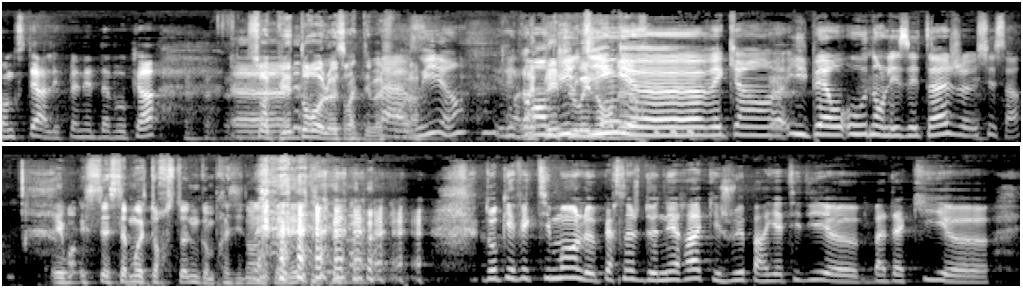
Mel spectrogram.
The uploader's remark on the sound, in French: comme ce podcast est enregistré en public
